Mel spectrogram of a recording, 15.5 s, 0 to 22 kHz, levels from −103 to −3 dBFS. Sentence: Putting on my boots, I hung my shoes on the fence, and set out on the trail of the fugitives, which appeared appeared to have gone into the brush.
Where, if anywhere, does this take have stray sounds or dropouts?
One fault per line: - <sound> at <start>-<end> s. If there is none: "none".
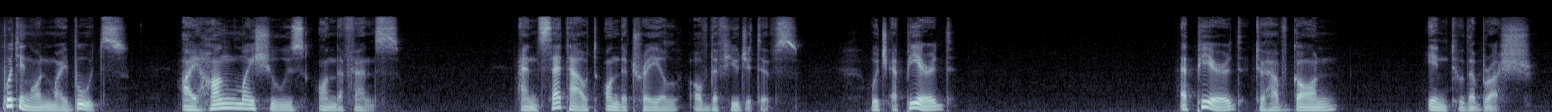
none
